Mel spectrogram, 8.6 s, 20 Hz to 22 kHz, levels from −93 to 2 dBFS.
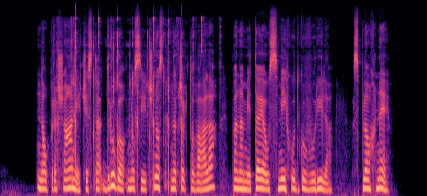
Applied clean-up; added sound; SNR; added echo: neural mask model Resemble Enhance denoiser.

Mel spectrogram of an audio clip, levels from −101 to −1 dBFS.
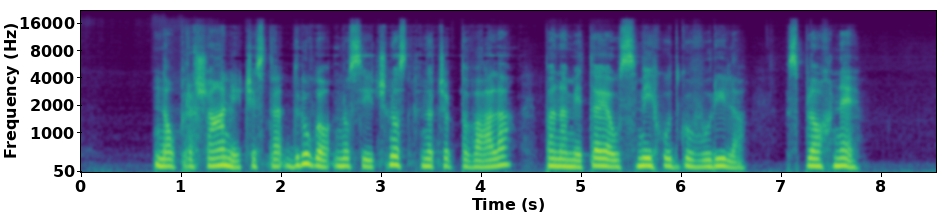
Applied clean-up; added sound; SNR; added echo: neural mask model DeepFilterNet 3.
